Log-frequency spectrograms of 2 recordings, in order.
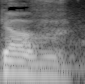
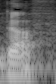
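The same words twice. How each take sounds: First: The word ends with a voiced V sound. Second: The word ends with a voiceless F sound.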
